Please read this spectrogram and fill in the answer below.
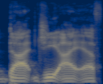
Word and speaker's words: GIF: I pronounce it, the .gif file type. You'll select either the correct sticker if you believe it's pronounced GIF, like gift, or the incorrect sticker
